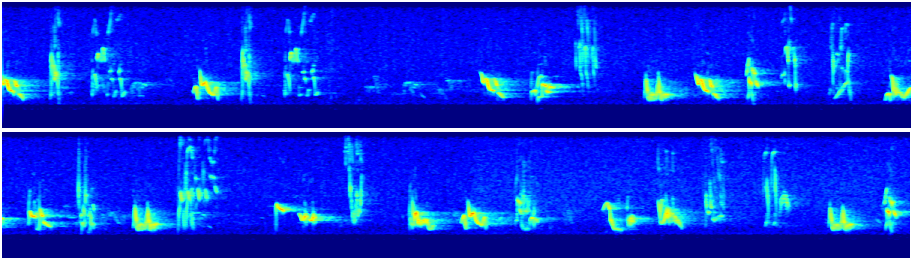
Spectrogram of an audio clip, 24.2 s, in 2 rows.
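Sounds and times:
American robin singing: 0:00.0 - 0:02.0, 0:02.6 - 0:08.0, 0:08.6 - 0:15.1, 0:15.8 - 0:17.0, 0:17.6 - 0:19.4, 0:20.1 - 0:24.2.

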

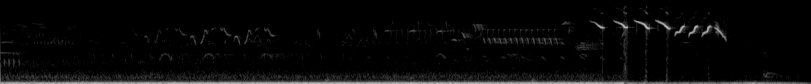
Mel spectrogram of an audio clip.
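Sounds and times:
Yellow Warbler singing: 0:00.0 - 0:08.1.

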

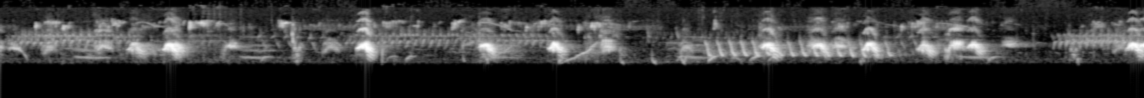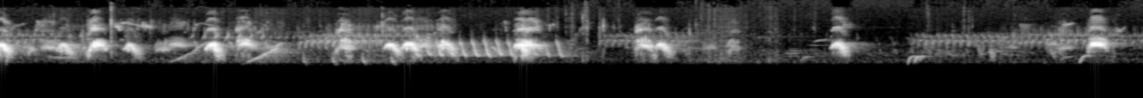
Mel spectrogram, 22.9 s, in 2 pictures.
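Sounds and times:
Evening grosbeak chirping: 0:00.0 - 0:22.8.

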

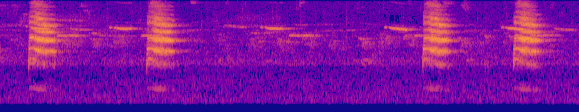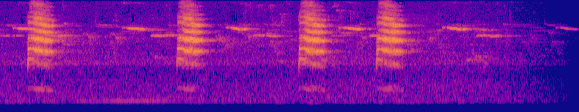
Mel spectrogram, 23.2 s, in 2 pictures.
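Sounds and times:
Blue Jay making whiny jay calls: 0:02.9 - 0:03.7, 0:08.4 - 0:09.2, 0:10.2 - 0:11.0, 0:12.1 - 0:12.8, 0:15.0 - 0:15.8, 0:17.6 - 0:18.2, 0:19.1 - 0:19.9.

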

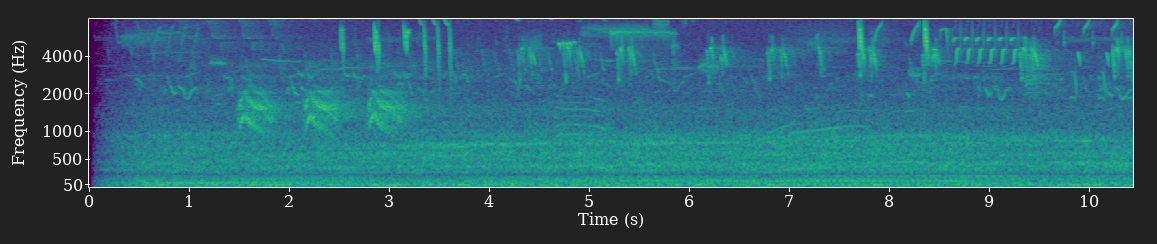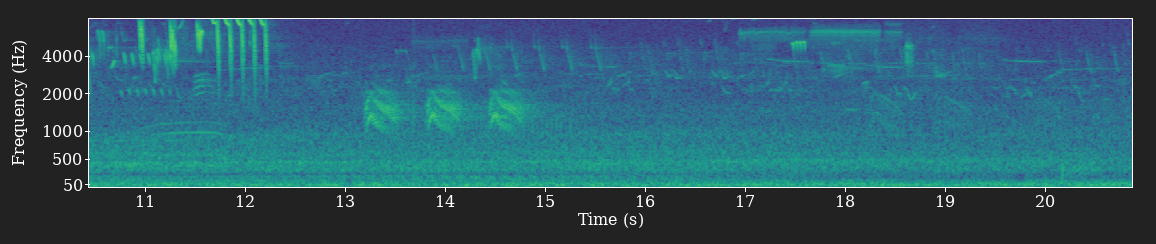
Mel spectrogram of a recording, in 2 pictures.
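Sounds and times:
sedge wren song: 0:00.1 - 0:20.8.

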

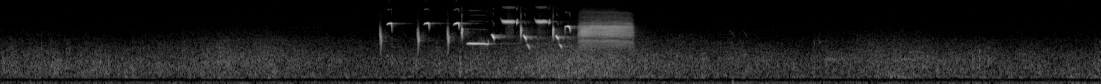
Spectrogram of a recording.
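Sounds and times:
song sparrow singing: 0:03.8 - 0:06.4.

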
